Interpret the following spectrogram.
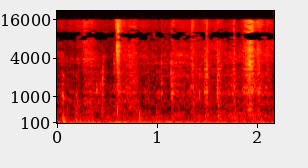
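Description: Quiet chewing of a mouthful of hot dog, with a few soft, scattered mouth clicks over a low steady rumble.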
